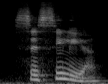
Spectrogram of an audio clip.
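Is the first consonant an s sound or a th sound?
s sound. The c is said like a plain s. This is how it is said in the Americas. "a gente faz esse som de C como se fosse um S"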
